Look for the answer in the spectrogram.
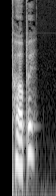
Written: pop

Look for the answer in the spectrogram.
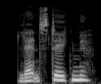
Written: landsdækkende

